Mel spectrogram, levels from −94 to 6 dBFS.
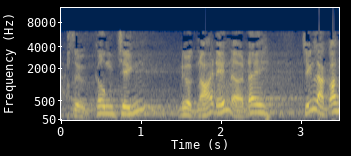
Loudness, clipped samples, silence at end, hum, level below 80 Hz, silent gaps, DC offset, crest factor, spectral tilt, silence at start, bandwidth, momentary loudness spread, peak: -16 LUFS; under 0.1%; 0 s; none; -50 dBFS; none; under 0.1%; 16 dB; -6 dB/octave; 0 s; 6.4 kHz; 11 LU; 0 dBFS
